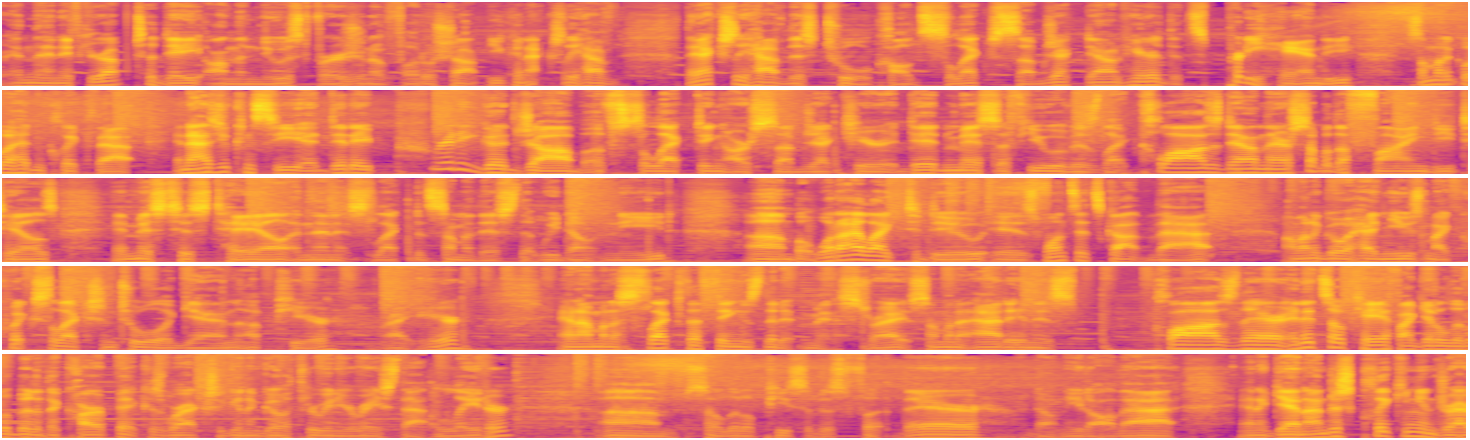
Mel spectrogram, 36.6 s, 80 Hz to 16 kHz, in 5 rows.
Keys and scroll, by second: 31.4 ctrl+z.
